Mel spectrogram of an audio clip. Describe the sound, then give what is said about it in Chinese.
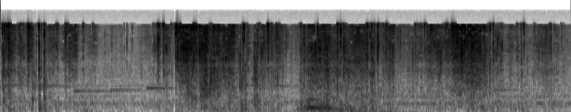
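Wrapping crinkles and rustles as a gift package holding a wristwatch is opened, in irregular, fairly faint bursts of crackling paper. “一份迟咗好耐嘅礼物，我今日专登攞嚟俾你噶。 吓、啊，咩嚟噶？ 自己拆开嚟睇下咯。”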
